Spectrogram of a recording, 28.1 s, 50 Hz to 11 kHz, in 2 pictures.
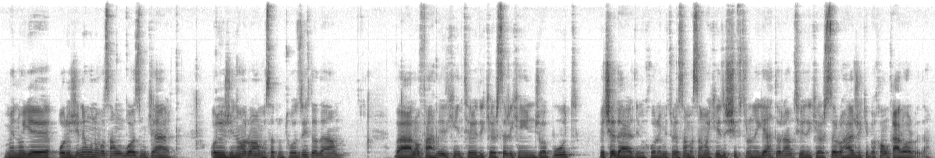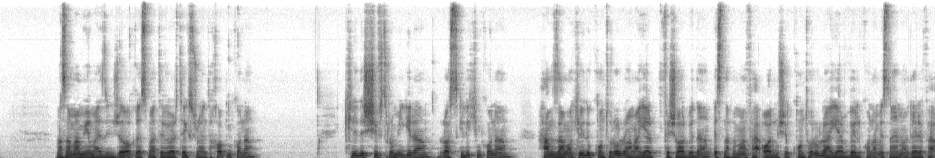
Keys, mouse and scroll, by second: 2.3-3.6 middle drag, 3.6-4.5 scroll up 1, 4.5 click, 6.0-9.1 shift+middle drag, 11.9-14.9 shift+right drag, 15.8-18.9 drag, 20.5-23.5 shift+right drag.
